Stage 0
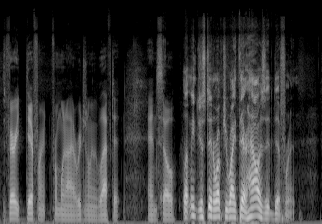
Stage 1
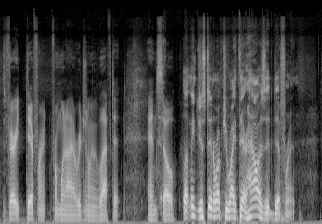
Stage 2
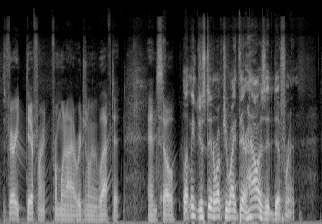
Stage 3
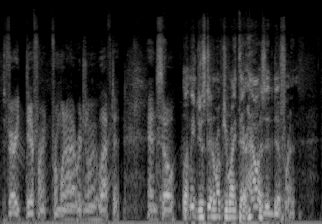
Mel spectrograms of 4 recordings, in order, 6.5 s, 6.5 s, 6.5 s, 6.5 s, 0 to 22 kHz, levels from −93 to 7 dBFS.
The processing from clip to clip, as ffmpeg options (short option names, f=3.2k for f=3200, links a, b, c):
-filter_complex "[0:a]asplit=2[a][b];[b]acompressor=threshold=-27dB:ratio=6,volume=0dB[c];[a][c]amix=inputs=2:normalize=0,alimiter=level_in=8dB:limit=-1dB:release=50:level=0:latency=1,volume=-1dB"
-af "dynaudnorm=f=130:g=7:m=11.5dB,flanger=delay=3.2:depth=6.6:regen=-89:speed=0.83:shape=sinusoidal"
-af "afftfilt=real='re*1.73*eq(mod(b,3),0)':imag='im*1.73*eq(mod(b,3),0)':win_size=2048:overlap=0.75,volume=-7dB"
